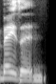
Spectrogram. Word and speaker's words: Baeza: Or you can hit me on my inbox at Jasmine Baeza.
